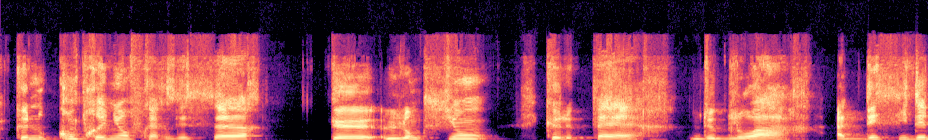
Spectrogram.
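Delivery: soaring preacher's voice to the congregation; rising sermon. Acted. Preacher exhorting brothers and sisters on the anointing, fervent. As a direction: lift the words over the assembly, fervent.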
